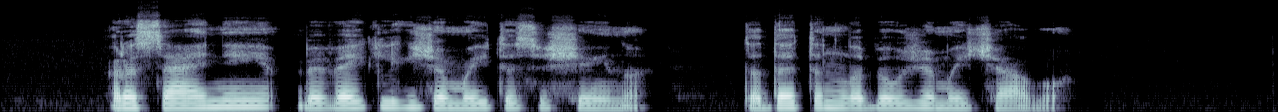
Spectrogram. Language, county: Lithuanian, Vilnius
